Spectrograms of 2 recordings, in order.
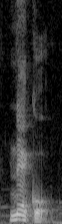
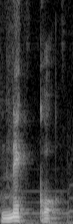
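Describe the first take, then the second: First: The k sound is short and single. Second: The k sound is held and doubled. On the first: The speaker calls it right. "it's neko" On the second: The speaker calls it wrong. "not neko. Like he puts a little two, like a doubling of the K. That's incorrect"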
